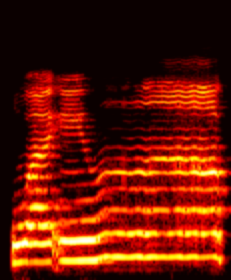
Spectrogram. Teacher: اس نون ساکن پر اخفا ہوگا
